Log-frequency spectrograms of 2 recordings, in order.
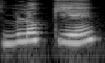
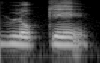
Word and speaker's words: bloquee: No es bloquee, es bloquee.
